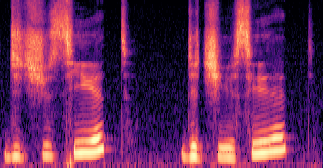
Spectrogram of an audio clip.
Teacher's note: when I have a d or a du followed by y I change both into J and J overwrites replaces both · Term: reciprocal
